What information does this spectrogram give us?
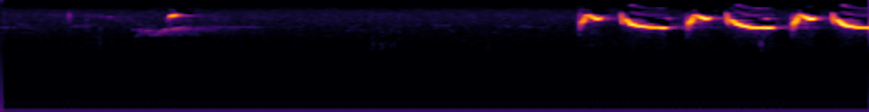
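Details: Coal tit: after a single thin note and a pause, a fast series of five high, falling whistled notes near the end, otherwise quiet.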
